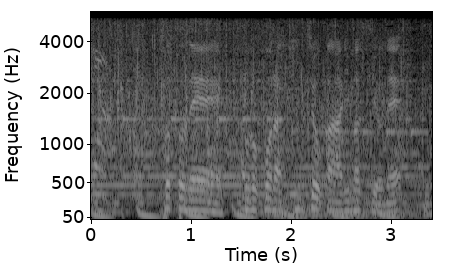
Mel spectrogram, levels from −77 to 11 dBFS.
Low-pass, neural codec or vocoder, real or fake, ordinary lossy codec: 5.4 kHz; none; real; none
